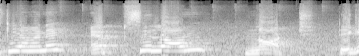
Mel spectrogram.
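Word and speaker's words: epsilon naught: अब ये जो टर्म है एप्सिलॉन नॉट, इसको कैसे प्रोनाउंस किया मैंने? एप्सिलॉन नॉट। ठीक है, एप्सिलॉन नॉट इसका प्रोनाउंसिएशन है एप्सिलॉन नॉट, इसका प्रोनाउंसिएशन ये है एप्सिलॉन नॉट।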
